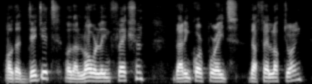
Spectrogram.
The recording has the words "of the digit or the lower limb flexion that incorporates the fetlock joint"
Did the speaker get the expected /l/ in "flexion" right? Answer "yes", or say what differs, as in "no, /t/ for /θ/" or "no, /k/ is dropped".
yes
